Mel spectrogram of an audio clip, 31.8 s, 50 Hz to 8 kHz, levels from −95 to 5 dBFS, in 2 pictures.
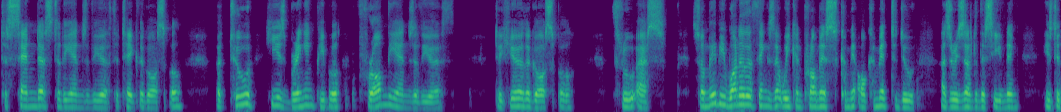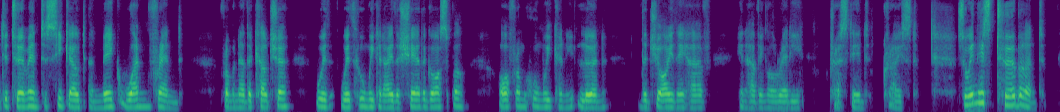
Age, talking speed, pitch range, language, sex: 50-69, 175 wpm, 140-170 Hz, English, male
